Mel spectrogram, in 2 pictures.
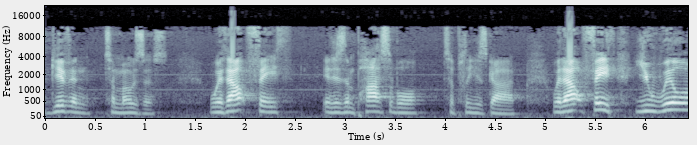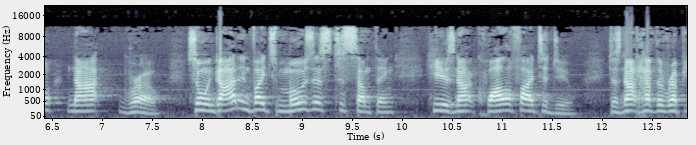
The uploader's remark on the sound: This is recording of a message I gave at Hope Christian Fellowship.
